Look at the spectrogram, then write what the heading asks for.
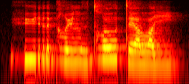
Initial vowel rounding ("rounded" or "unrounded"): rounded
